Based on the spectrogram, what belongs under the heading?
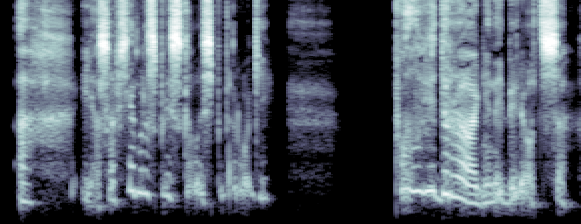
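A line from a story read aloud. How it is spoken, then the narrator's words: Whimpering. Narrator (Russian): хныкала вода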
